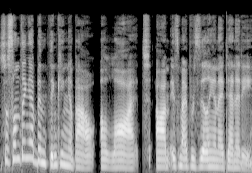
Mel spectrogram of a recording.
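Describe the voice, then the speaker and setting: Recorded with a dry, close sound and no echo, a woman talks at a fairly quick pace in a bright, sharp tone with a fairly low pitch. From Brazil, moved to US as a child. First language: Portuguese. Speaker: podcast host and therapist. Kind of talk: podcast monologue. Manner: conversational with fillers.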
